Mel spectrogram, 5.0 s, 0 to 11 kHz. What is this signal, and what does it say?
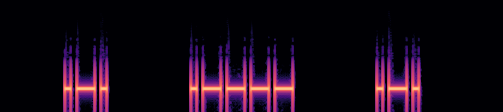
Morse code, heard as a keyed tone, about 20 wpm, spaced as for 8 wpm, 700 Hz. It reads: R1R
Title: 093 Lesson 16e - Letter c - Three Characters 20wpm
